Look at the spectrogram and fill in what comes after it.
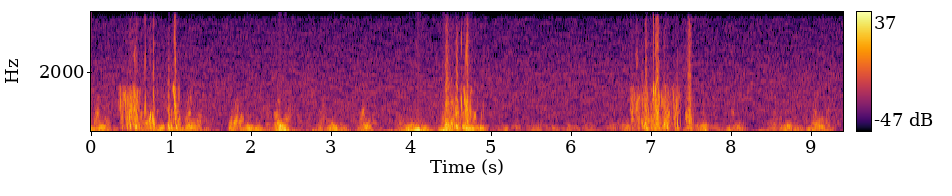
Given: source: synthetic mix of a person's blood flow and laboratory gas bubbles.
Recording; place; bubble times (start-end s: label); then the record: Doppler ultrasound of blood flow; precordium
0.33-0.84 s: bubbles
0.94-1.14 s: bubbles
4.36-4.94 s: bubbles
6.73-7.38 s: bubbles
7.42-7.54 s: bubbles
From the record:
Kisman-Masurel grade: 232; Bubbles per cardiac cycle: several, 3 to 8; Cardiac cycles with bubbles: 50 to 99%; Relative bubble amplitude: moderate (0.250 to 0.450); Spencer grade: 3 (all of the cardiac periods contain showers or single bubble signals, but not dominating or overriding the cardiac motion signals); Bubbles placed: only in the low amplitude regions of the cardiac cycle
